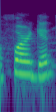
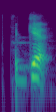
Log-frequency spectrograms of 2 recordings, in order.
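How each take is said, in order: First: "forget" stressed on the first syllable, FOR-get; wrong first-syllable stress. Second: "forget" stressed hard on the last syllable, for-GET; final-syllable stress. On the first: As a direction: hit the FOR of "forget", leave get weak. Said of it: "Yo no digo forget". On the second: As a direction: punch the GET of "forget" loudly. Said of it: "la acentuación esté al final". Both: Shown as a demonstration.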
